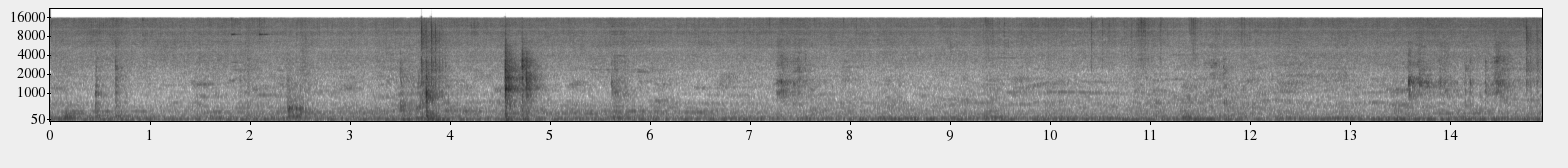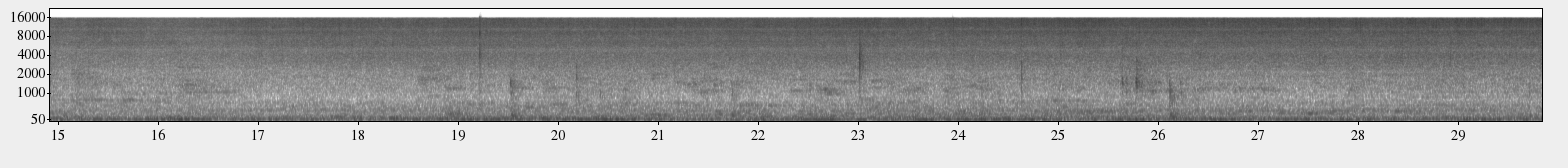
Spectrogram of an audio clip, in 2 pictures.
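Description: Chopped onions and tomatoes frying in melted butter on a flat tawa, giving a steady sizzle that grows a little louder in the second half. A few sharp knocks and clicks come in the first fifteen seconds, the loudest about four to five seconds in.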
